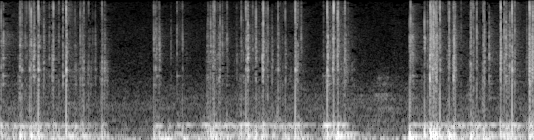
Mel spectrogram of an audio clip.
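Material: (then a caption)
Metal. Long acrylic nails tap and scratch, with both hands, the jeweled body and mesh grille of a hollow grey metal desktop USB microphone decorated with rhinestones. Rapid, dense clicks and scratchy rasps come in three bursts separated by short pauses. They sit over a heavy, boomy low rumble and a steady low hum, with bright, crisp ticks on each tap.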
